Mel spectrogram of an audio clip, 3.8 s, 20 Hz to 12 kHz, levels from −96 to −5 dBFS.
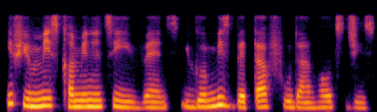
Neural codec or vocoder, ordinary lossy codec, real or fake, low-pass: codec, 16 kHz, 0.9 kbps, LongCat-Audio-Codec; Opus, 64 kbps; fake; 7.2 kHz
